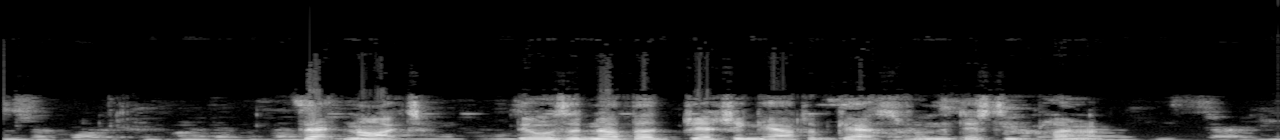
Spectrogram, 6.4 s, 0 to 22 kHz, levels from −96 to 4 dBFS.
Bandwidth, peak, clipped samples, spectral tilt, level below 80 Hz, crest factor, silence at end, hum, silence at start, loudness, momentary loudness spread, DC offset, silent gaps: 8.2 kHz; 0 dBFS; under 0.1%; -5 dB/octave; -56 dBFS; 18 dB; 0 s; none; 0.05 s; -16 LUFS; 19 LU; under 0.1%; none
